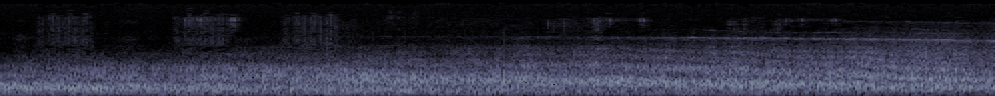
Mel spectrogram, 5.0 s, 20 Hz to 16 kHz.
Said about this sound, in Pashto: سویلي کوریا د پاسه بی 52 بمبار الوتکې الوزولې دي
